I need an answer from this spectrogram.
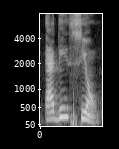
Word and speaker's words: addition: ADDITION, इसको क्या पढ़ेंगे हम, एडिसियों, एडिसियों, एडिशन।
